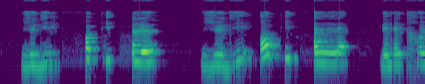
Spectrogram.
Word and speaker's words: hôpital: Par exemple, moi j'ai écrit hôpital. Hôpital, donc le mot hôpital, dans le mot hôpital, il y a des lettres muettes.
